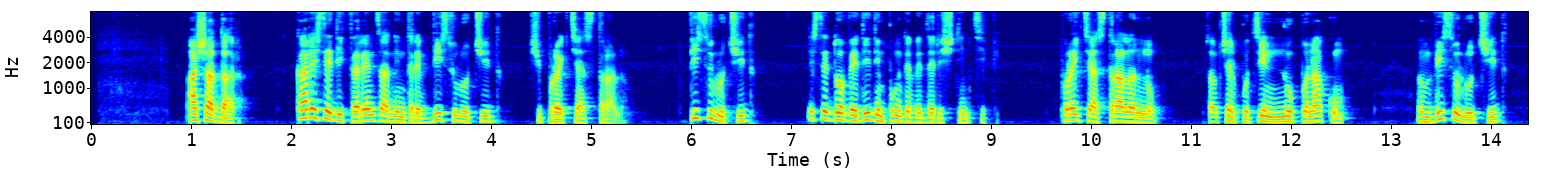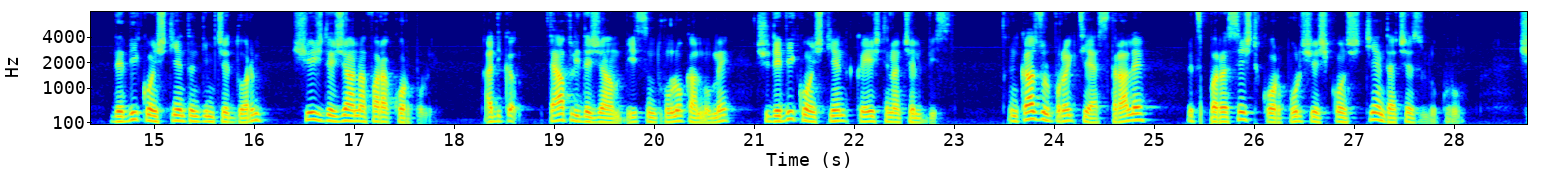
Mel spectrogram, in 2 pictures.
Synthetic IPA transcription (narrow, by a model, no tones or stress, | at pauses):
a̰ʃad̪ar | kaɾe̞je̞st̪e̞d̪ife̞ɾe̞nt̪sad̪int̪ɾe̞visulut͡ʃid̪ | ʃipɾo̞jekt̪sijast̪ɾa̰lə̰ | visulut͡ʃid̪ | je̞st̪e̞d̪o̞ve̞d̪it̪̚d̪inpuŋkt̪̚d̪e̞ve̞d̪e̞ɾʔe̞ʃt̪int̪sifi̥k̚ | pɾo̞e̞k̚t̪siast̪ɾalənṵ | sawt͡ʃe̞lput̪sinːupɨnəakum | ɨnvisulut͡ʃid̪ | d̪e̞vijko̞nʃt̪ije̞nt̪ɨnt̪imp̚t͡ʃe̞d̪o̞rmʲ | ʃije̞ʃt̪̬̚ʲd̪eʒaɨnafaɾʔako̞rpulṵj | a̰d̪ikə | t̪e̞aflid̪e̞ʒaɨ̰nvisɨnt̪ɾunlo̞kalʔṵme̞ | ʃid̪e̞vijko̞nʃt̪ie̞nt̪kəje̞ʃt̪ʲɨnat͡ʃe̞lvḭs | ɨŋkazulpɾo̞je̞kt̪sijejast̪ɾʔale̞ | ɨt̪sʲpəɾəse̞ʃt̪ʲko̞rpulʃije̞ʃt̪ʲko̞nʃt̪ie̞nt̪at͡ʃe̞st̪lṵkɾṵ | ʃ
